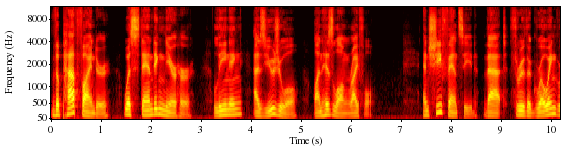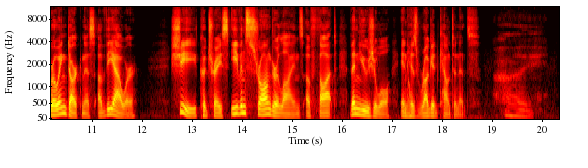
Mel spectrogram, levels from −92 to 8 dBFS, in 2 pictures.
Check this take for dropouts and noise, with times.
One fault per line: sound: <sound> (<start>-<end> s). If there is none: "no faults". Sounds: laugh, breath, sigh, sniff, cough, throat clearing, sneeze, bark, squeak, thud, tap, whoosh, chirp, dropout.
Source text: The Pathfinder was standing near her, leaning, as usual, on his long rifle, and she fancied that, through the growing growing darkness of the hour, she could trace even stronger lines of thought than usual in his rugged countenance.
sound: sigh (19.0-20.1 s)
